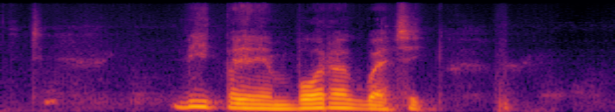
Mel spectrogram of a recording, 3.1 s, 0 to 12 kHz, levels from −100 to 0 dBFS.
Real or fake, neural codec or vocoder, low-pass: fake; codec, 16 kHz in and 24 kHz out, 0.6 kbps, FocalCodec, streaming, 4096 codes; 10.8 kHz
